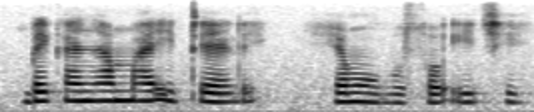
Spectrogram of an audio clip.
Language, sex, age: Venda, female, 18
